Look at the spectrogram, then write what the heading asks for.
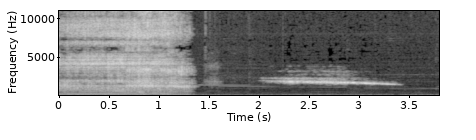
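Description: Loud snoring of a sleeping man, someone's brother: a long, harsh rasping snore cuts off abruptly, then a thin high whistle glides slowly downward before fading. No one speaks.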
